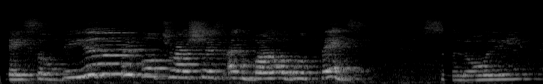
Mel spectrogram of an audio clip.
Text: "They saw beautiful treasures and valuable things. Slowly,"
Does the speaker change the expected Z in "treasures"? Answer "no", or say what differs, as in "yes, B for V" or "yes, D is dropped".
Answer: yes, S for Z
